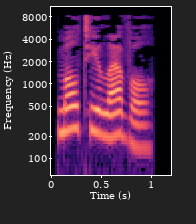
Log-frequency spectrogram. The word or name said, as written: multilevel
